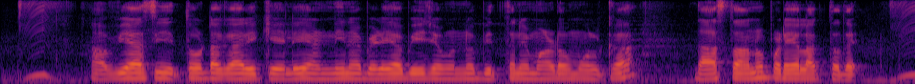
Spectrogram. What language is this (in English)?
Kannada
